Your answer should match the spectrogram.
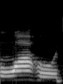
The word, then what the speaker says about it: Oahu: Two are now in college, and you're raising tropical fruit on the north shore of Oahu. Did I say that right? – You did. Very well done.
